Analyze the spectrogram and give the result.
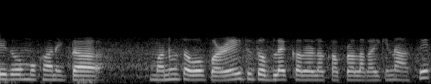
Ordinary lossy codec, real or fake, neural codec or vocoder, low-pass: none; real; none; 3.6 kHz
